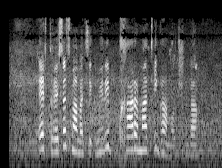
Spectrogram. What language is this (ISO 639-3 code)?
kat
